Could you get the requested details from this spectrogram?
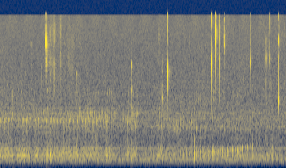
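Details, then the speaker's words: A person's stomach growling (borborygmi), audible during a recorded podcast conversation and noticed by the person. "you hear that that was my stomach stuff my stomach growling"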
